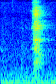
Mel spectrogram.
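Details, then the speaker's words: Vocal imitation of an aortic ejection murmur: a harsh hiss that swells and fades in a crescendo-decrescendo pattern, as a teaching demonstration. "for example the aortic murmurs are harsh they are crescendo decrescendo like"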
